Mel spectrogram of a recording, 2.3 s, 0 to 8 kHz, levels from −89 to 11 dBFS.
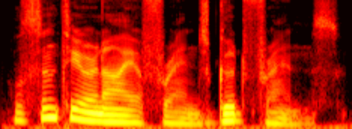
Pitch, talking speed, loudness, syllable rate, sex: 110 Hz, 180 wpm, -16 LUFS, 4.7 syllables/s, male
